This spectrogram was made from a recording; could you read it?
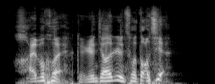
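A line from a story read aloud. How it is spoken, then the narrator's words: Stern harsh scolding. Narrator (Chinese): 陈奎厉声呵斥道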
